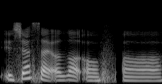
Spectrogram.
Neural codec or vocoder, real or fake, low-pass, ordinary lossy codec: none; real; 7.2 kHz; none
